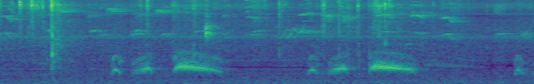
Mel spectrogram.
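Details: A tekukur, spotted dove, gives soft low coos: two brief rising notes, then a drawn-out falling coo, repeated twice over a hissy background with faint clicks.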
